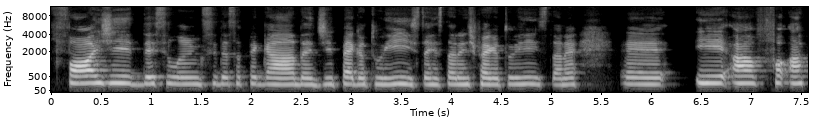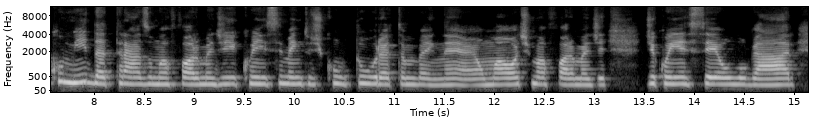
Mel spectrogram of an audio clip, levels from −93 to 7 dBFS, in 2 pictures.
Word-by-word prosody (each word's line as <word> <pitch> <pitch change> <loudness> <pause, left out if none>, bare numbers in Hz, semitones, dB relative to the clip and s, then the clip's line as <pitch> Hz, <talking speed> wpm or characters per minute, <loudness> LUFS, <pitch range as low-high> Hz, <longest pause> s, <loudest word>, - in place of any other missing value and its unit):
foge 250 0 +7
desse 230 +3 -2
lance, 225 0 -4
dessa 225 +1 -6
pegada 215 -2 +2
de 215 +3 -5
pega 215 0 0
turista, 215 0 -3
restaurante 215 +1 -2
pega 210 -2 +2
turista, 220 -1 -5
né, 215 +1 -4 0.4
eh, 215 -2 -2 0.3
e 250 -2 +3
a 245 -1 +7
fo 245 +1 -3
a 240 0 +4
comida 265 -3 +2
traz 225 -1 -2
uma 220 -1 -1
forma 220 -1 +1
de 220 +1 -5
conhecimento 225 0 -3
de 215 - -10
cultura 230 -2 -3
também, 210 -2 -5
né, 195 0 -4
é 195 - -3
uma 210 +1 0
ótima 220 +1 -1
forma 205 -2 -2
de 205 +1 -7 0.4
de 235 +1 -2
conhecer 225 -1 0
o 215 - 0
lugar, 205 -1 +1
220 Hz, 145 wpm, -23 LUFS, 210-230 Hz, 0.4 s, foge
